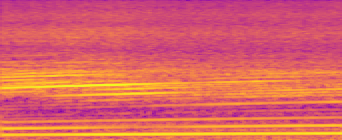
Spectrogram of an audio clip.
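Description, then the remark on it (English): A Chevrolet Corvette engine roars steadily and loudly with exhaust crackle, its deep droning tone climbing slowly in pitch as it revs, with no voices over it. “Listen to that crackle.”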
